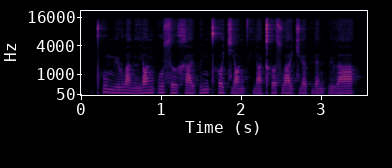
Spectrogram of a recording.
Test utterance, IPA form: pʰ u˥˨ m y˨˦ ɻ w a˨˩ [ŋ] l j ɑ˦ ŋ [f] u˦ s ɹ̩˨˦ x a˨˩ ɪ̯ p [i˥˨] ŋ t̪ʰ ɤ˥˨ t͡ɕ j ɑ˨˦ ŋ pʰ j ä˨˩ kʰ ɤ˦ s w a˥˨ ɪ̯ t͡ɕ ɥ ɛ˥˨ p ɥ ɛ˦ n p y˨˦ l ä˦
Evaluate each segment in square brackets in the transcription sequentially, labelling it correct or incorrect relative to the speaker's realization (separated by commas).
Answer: incorrect, incorrect, correct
